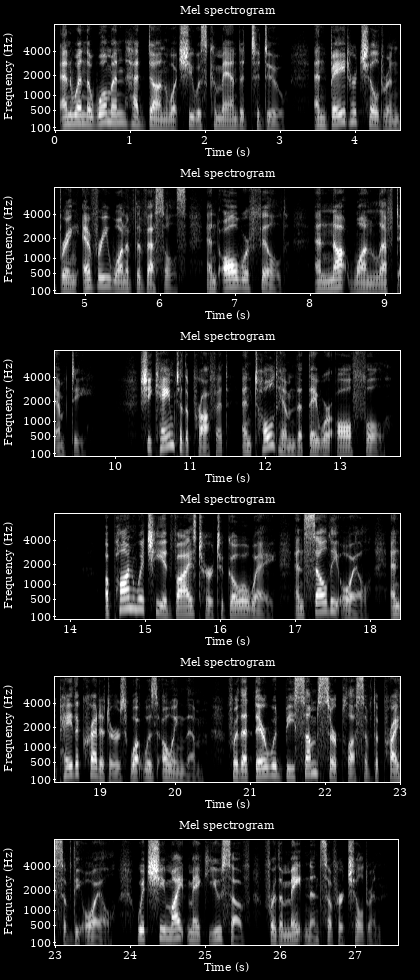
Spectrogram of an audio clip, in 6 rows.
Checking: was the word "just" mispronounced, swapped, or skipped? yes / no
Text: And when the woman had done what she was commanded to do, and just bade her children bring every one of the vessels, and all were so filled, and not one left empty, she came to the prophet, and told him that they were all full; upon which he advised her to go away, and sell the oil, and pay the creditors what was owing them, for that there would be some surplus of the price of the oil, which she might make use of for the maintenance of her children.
yes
